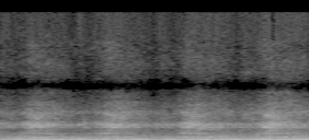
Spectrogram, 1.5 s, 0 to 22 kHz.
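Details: Mabe 21 kg washing machine that was locking up with the last (start/pause) LED flashing: steady low drain pump hum with a soft water whoosh pulsing about every 0.4 s, the pump running evenly and normally.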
